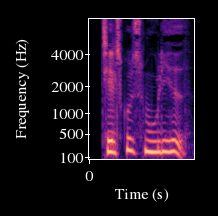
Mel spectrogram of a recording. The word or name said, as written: tilskudsmulighed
